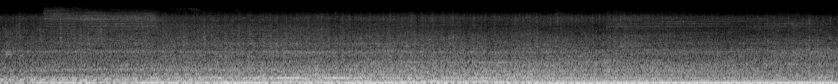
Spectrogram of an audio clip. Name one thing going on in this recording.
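Freight cars clatter and rumble over the rails.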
